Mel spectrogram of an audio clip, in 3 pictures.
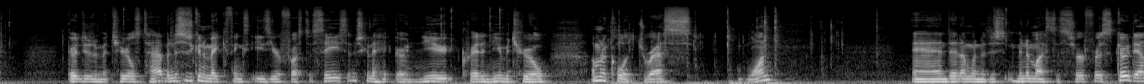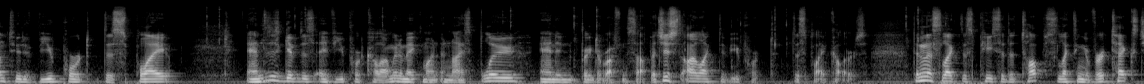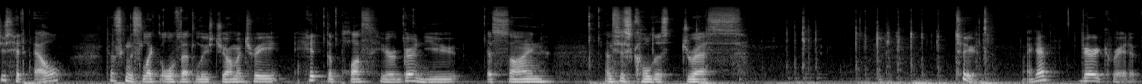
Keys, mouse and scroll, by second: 0.0-1.2 middle drag, 1.2 click, 4.4-14.6 drag, 7.1 s, 7.8 Return, 17.2-18.9 drag, 18.9 middle click, 20.5 click, 20.9 shift+middle click, 21.2 scroll up 1, 23.2 l, 24.0 g, 24.7 right click, 26.1-32.2 drag, 30.9 BackSpace, 32.2 s, 32.7 Return.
